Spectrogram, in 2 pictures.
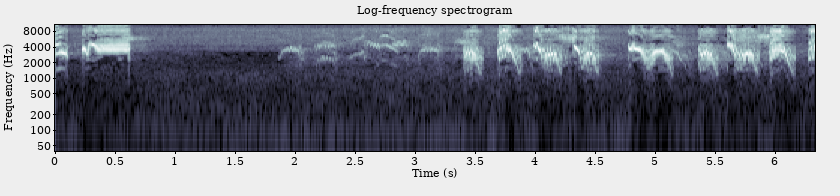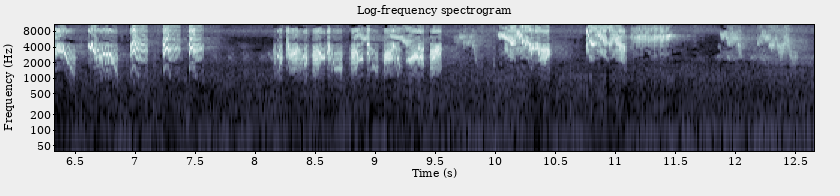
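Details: Long, varied stream of imitated bird sounds from a lark: chirps, trills and buzzy notes in dense runs separated by short silences.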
